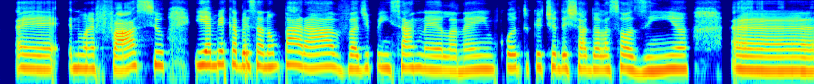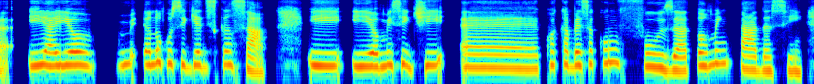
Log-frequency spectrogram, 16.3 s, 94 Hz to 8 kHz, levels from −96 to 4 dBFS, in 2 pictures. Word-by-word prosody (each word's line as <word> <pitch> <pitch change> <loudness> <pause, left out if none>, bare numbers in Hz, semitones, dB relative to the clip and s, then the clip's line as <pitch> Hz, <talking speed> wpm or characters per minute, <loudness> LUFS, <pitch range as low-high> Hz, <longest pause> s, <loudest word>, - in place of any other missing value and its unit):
eh, 215 -1 0 0.2
não 215 -1 0
é 215 - 0
fácil. 240 +6 +3 0.3
E 260 +1 +4
a - - +4
minha 270 +1 +1
cabeça 245 -2 +1
não 235 +1 -1
parava 230 -4 +2
de 220 +2 -6
pensar 225 0 -2
nela, 205 -3 -1
né. 195 +2 -2
E, - - -1
enquanto 220 +1 -4
que 230 - -5
eu - - -5
tinha 230 +1 -2
deixado 210 -1 -1
ela 205 0 -1
sozinha. 205 +1 +1 0.5
Eh. 195 -2 +2 0.2
E 255 +1 +2
aí 250 +1 +3
eu 260 -2 +4 0.2
me 260 +2 -5
eu 260 - +2
não 290 - +1
conseguia 260 -3 -1
descansar. 255 +3 +2 0.4
E 245 -2 +1
e 240 0 +2
eu 240 -1 +6
me 255 +1 0
senti, 250 0 -1 0.2
eh, 220 -1 0
com 260 - -5
a - - -5
cabeça 255 +1 0
confusa, 240 -8 -1
atormentada, 245 -3 -1
assim. 190 -1 -4
225 Hz, 160 wpm, -23 LUFS, 205-250 Hz, 0.5 s, eu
